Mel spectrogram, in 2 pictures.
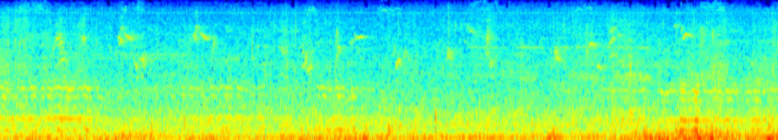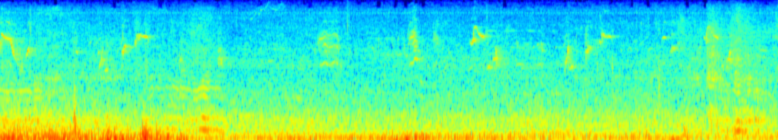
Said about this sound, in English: See all the bees up here on the queen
